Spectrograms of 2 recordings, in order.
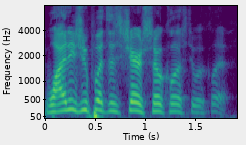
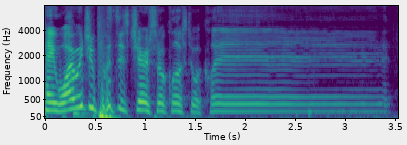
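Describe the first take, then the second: First: The word cliff is said short. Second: The word cliff is drawn out long.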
